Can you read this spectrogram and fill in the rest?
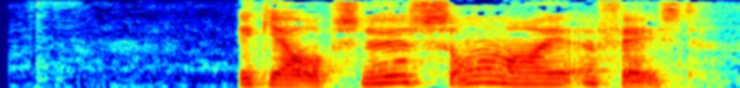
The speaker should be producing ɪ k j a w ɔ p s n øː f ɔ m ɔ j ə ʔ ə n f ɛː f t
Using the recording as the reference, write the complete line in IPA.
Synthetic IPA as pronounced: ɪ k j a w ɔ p s n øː s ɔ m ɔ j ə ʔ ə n f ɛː s t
